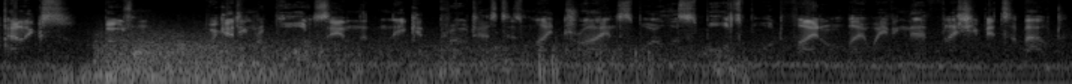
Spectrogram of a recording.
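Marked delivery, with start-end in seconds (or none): 1.4-7.1 hushed whisper through a headset; earpiece whisper. Real, not acted. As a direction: whisper urgently down the line. Producer in earpiece.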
